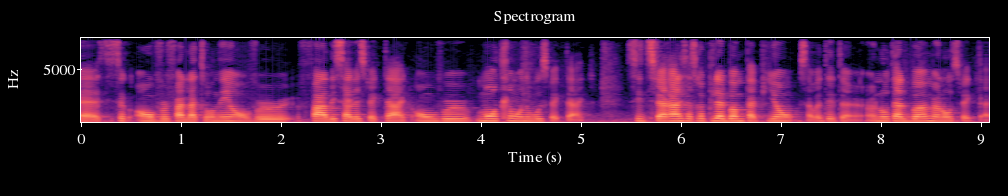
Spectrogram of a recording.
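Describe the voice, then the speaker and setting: With an Ontario accent, a woman speaks fairly quickly at a medium pitch in a flat, monotone delivery with big swings in loudness. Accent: Franco-Ontarian. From Franco-Ontario, Bourget area (eastern Ontario). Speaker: country singer. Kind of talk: interview. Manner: casual, hesitant with fillers.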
